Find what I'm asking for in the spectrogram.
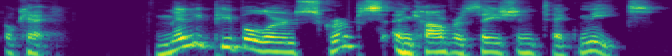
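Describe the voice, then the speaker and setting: A man's voice: fairly high pitch, sing-song, unhurried, breathy edge. A man hosting an interview podcast, asking open questions and affirming his guest's points. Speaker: host, professional speaker. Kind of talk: conversational interview.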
